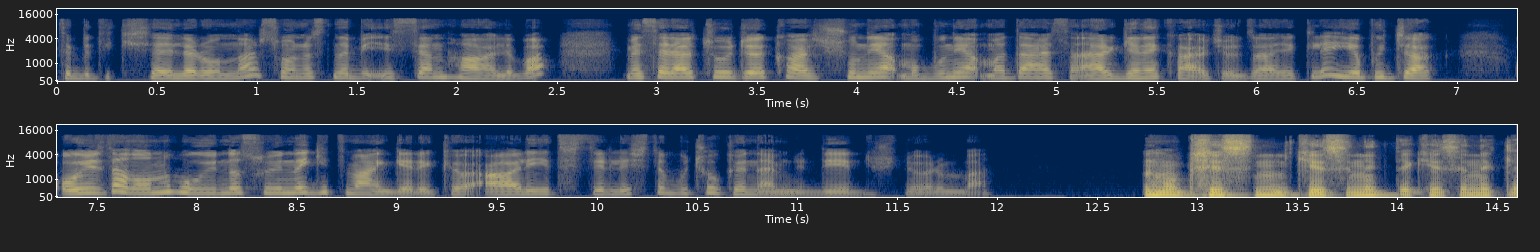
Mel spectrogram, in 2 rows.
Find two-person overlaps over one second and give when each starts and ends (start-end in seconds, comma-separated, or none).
none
